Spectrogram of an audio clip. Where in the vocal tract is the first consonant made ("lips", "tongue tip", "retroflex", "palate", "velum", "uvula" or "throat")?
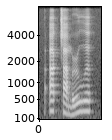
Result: throat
